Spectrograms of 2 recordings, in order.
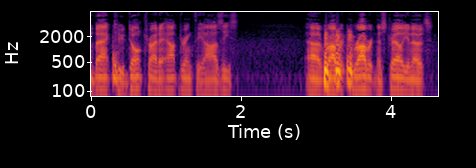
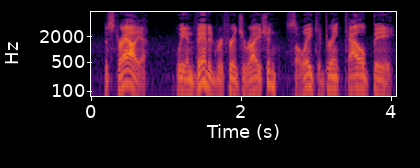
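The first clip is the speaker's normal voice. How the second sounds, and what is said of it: Put-on Australian accent. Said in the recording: “my Australian accent ... that's old Crocodile Kincaid”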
